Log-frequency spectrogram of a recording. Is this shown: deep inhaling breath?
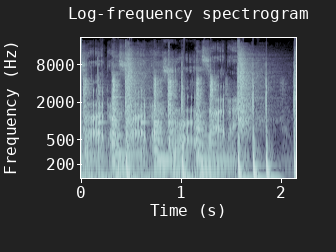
no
